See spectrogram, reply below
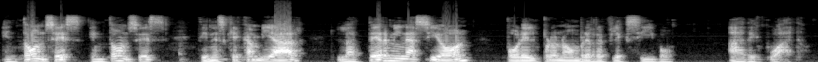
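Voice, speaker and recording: Deep slow-talking male language teacher. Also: animated, a little mellow, husky, muffled recording. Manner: patient, repeats key words, checks in with the learner. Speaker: Spanish teacher. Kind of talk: slow step-by-step grammar lesson.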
